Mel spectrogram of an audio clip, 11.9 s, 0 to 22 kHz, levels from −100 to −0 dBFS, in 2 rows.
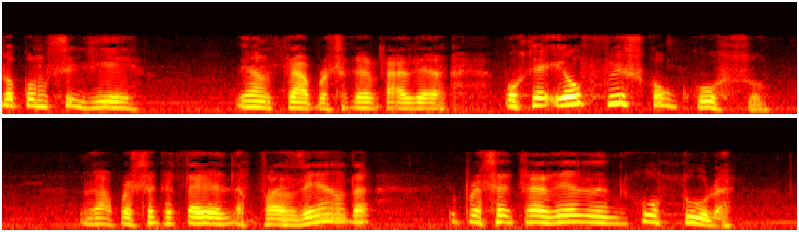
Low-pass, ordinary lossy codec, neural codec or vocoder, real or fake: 7.2 kHz; none; none; real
